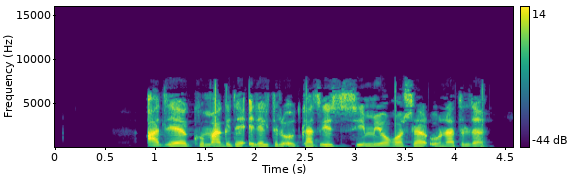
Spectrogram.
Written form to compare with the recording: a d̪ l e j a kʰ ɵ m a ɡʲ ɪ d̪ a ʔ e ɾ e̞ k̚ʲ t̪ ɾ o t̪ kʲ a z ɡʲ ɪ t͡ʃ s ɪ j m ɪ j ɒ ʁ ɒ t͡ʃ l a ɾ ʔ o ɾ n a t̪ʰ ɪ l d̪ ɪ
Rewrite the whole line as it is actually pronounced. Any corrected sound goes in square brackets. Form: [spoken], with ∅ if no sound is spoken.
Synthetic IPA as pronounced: a d̪ l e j a kʰ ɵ m a ɡʲ ɪ d̪ a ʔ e [l] e̞ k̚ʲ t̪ ɾ o t̪ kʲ a z ɡʲ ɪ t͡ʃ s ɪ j m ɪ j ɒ ʁ ɒ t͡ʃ l a ɾ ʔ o ɾ n a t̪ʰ ɪ l d̪ ɪ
